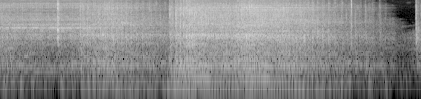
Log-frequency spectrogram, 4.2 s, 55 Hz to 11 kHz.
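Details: Bajaj Pulsar 220F after the customer-complained poor engine sound was fixed by resetting the timing and cleaning parts; catches after a short crank and settles into a steady, even idle with no knocks or rattles; sounds healthy.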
